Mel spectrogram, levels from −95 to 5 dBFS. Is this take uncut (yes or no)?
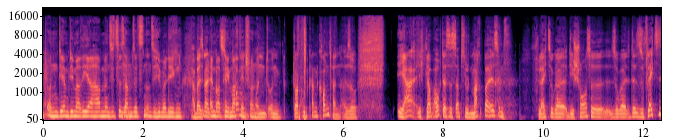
no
